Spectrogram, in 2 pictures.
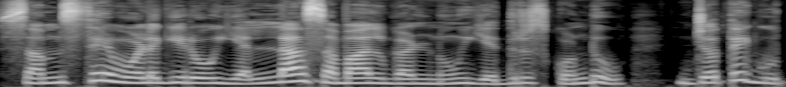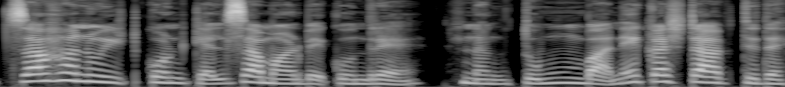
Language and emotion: Kannada, sad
